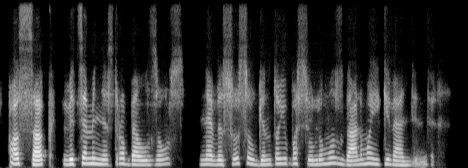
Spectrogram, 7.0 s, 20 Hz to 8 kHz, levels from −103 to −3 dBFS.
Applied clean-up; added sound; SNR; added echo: neural mask model Resemble Enhance denoiser.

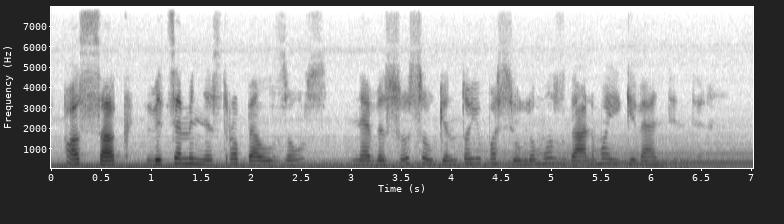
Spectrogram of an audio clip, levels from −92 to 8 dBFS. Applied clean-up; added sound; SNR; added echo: none; Drill; 4 dB; none.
